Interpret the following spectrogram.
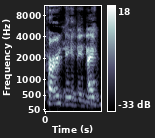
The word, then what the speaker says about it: Her:Dentity: her identity yeah so it's actually her dty her dentity sorry I was pronouncing it wrong because I don't know why I seen the her dot there does it everybody's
